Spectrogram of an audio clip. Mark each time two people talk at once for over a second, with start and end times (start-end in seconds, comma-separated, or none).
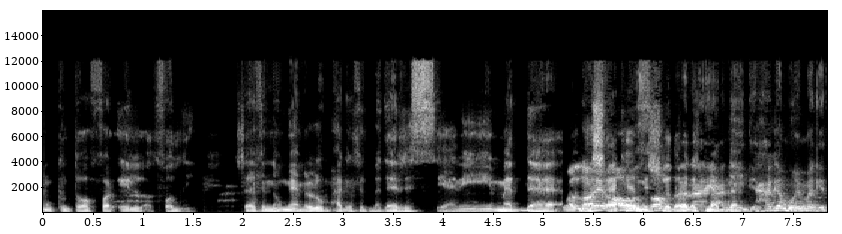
5.2-7.0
